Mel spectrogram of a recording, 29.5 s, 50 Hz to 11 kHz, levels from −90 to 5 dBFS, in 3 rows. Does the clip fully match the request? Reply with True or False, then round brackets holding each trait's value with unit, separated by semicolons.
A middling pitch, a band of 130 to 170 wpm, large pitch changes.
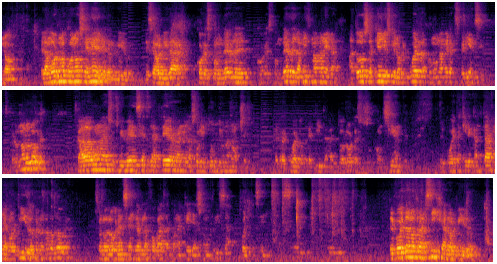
False (145 Hz; 160 wpm; 3.9 semitones)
